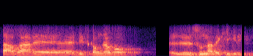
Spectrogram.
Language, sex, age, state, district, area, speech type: Odia, male, 30-45, Odisha, Boudh, rural, conversation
